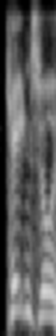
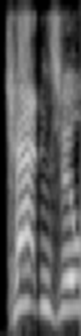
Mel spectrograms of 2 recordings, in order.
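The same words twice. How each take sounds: First: It is pronounced the way a local would. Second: It is pronounced the way an outsider would. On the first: The speaker knows the area. The speaker calls it right. "if you do" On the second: The speaker is not from the area. The speaker calls it wrong. "if you don't know how to pronounce it, if you're from out of town"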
